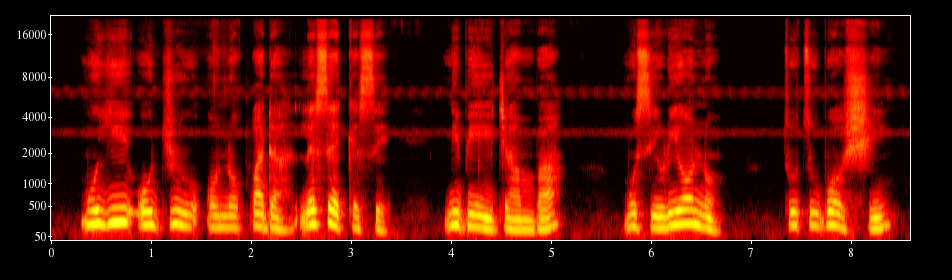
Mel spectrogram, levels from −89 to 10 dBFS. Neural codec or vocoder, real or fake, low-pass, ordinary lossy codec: none; real; none; none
